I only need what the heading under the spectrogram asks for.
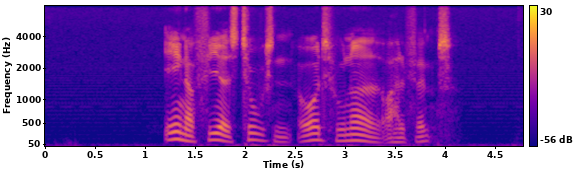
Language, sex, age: Danish, male, 30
